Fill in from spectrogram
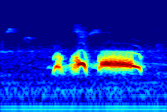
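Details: One full coo phrase from a spotted dove of the 'giọng đồng thổ' style: a soft short note, a louder rising note, then a sustained, slightly pulsing coo about half a second long, over a faint low hum.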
